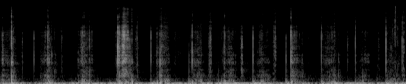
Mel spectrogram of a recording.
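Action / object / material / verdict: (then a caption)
scrape / cardboard puzzle with scratch-off coating and metal stylus / cardboard / none. A small metal stylus held in the fingers scratches the black scratch-off coating on a flat, solid cardboard jigsaw puzzle. Quick, dry scraping strokes come one after another over a low, dull base, each with a bright, papery crackle.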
